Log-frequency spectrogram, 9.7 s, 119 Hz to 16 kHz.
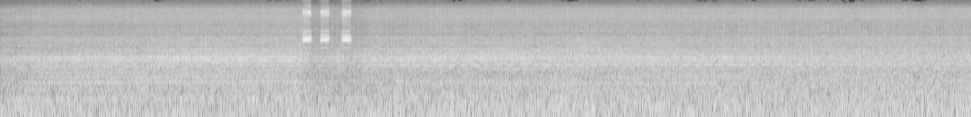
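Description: Yamaha R15 V4's single-cylinder engine running steadily at highway speed, under heavy wind rush over the microphone. A short triple high-pitched beep sounds about three seconds in.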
